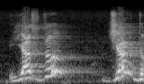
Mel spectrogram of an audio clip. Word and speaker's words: یزدجرد: اس کا بیٹا تھا جس کا نام تھا یزدجرد، اس کو یزدگرد بھی کہتے ہیں ایرانی لب و لہجے میں، عربی میں یزدجرد کہتے ہیں.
